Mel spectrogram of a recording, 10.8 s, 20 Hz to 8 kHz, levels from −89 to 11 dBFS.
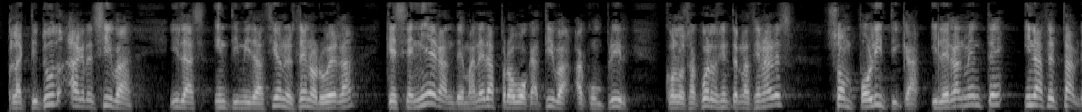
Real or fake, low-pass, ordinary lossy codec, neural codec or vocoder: real; 7.2 kHz; none; none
